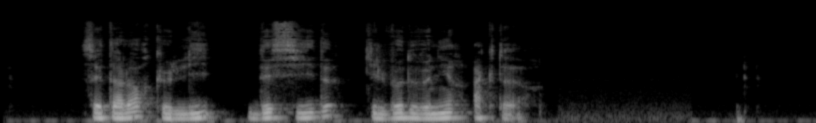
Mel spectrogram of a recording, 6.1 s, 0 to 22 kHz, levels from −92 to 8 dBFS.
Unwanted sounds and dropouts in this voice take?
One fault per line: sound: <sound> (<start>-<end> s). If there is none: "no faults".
no faults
